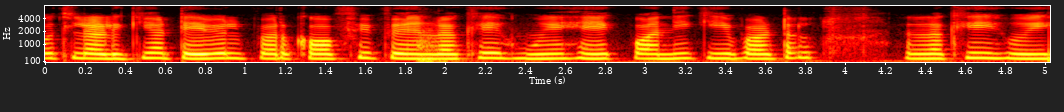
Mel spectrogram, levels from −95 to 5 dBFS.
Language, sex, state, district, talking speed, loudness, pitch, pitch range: Hindi, female, Punjab, Pathankot, 165 wpm, -16 LUFS, 245 Hz, 240-260 Hz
